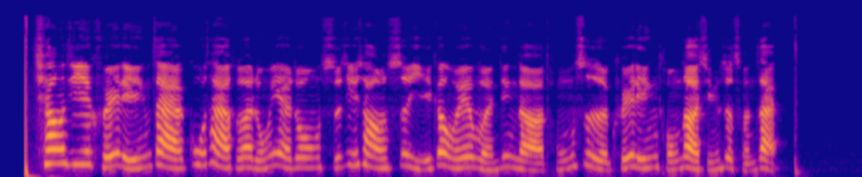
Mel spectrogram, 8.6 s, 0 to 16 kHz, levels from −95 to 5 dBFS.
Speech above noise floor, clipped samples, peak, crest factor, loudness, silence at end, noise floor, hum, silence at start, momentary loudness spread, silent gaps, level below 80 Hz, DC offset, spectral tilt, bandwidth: 62 dB; under 0.1%; -2 dBFS; 22 dB; -23 LUFS; 0.85 s; -85 dBFS; none; 0.25 s; 14 LU; none; -56 dBFS; under 0.1%; -5 dB/octave; 11.5 kHz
